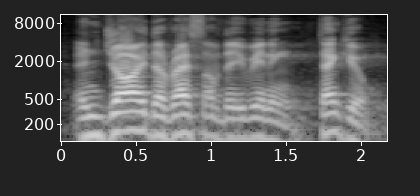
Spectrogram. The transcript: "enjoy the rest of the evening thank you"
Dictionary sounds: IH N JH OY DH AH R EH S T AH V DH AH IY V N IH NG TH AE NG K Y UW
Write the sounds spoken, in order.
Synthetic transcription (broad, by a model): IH N JH OY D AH R EH S T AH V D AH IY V N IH NG T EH NG K Y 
